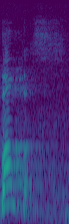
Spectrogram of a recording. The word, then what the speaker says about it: Bumpass: down by Lake Anna small quaint town of Bumpus or as Pat in his wonderful ways of pronouncing pronouncing words says Bumpass well I looked into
